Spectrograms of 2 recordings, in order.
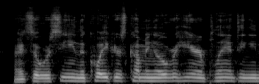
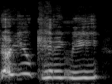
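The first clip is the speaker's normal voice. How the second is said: high-pitched, amused disbelief; incredulous reaction; 9 semitones higher, 4 dB louder than usual. Retold or imitated. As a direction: retell your own astonished reaction. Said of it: "I was like".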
